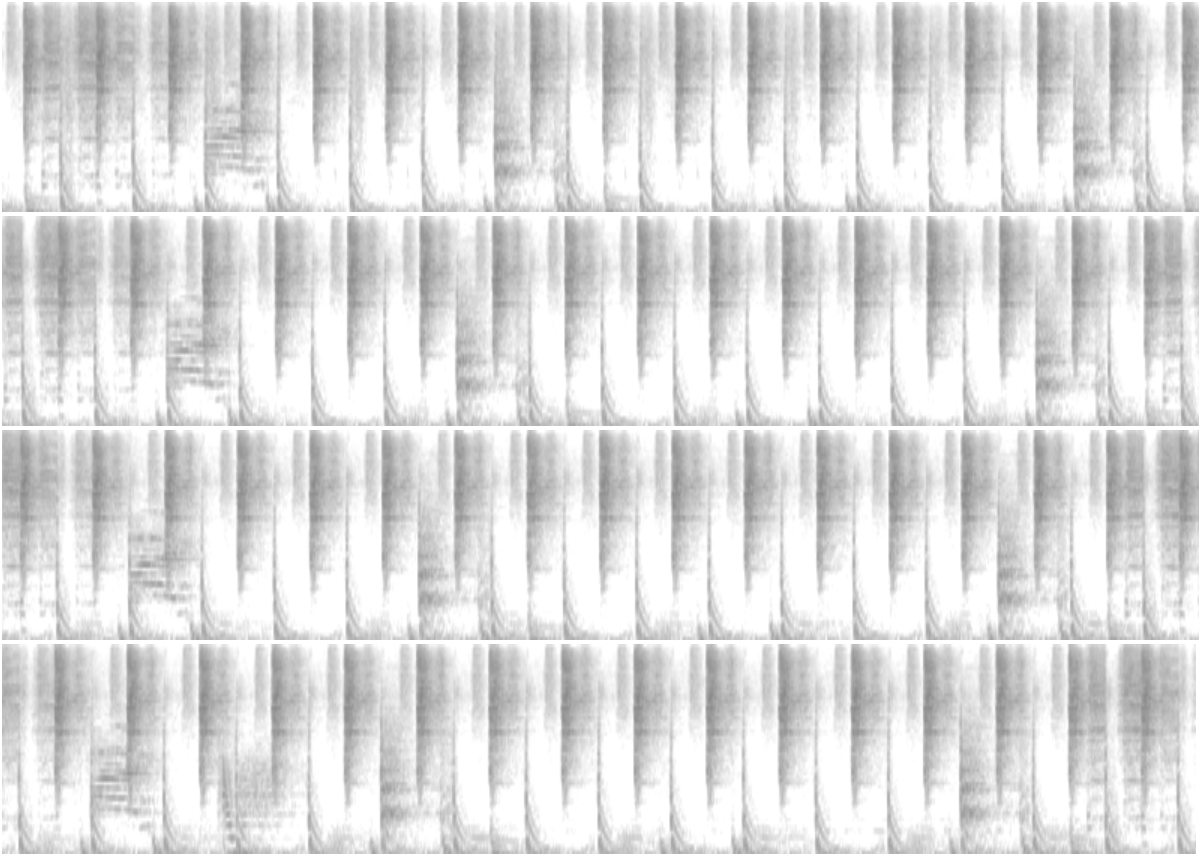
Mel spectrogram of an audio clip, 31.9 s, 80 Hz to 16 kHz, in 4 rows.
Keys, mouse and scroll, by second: 2.4-4.3 drag, 4.0 Tab, 5.0-10.7 middle drag, 6.7 a, 11.2 Tab, 11.8-13.6 middle drag, 17.8 middle click, 19.4-24.3 middle drag, 22.8 Tab, 23.8 Tab, 24.3 a, 24.8-29.7 middle drag, 31.1-31.9 middle drag.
